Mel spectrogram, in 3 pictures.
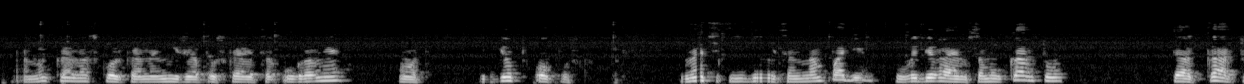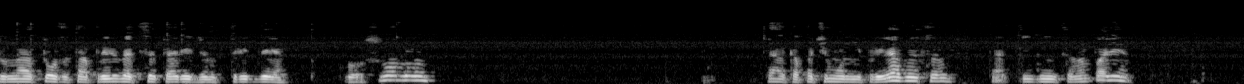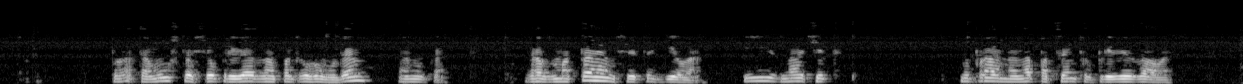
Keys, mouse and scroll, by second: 0.8 scroll up 1, 0.9-2.2 middle drag, 2.9-6.3 drag, 7.0 KP_1, 8.4-8.8 middle drag, 9.2 click, 12.9-14.4 drag, 15.6-16.5 middle drag, 22.6 KP_1, 24.6-25.2 shift+middle drag, 28.3 drag, 29.0-30.0 middle drag, 33.5-34.8 middle drag.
